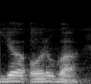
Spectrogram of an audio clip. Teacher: आप य और व का जब उच्चारण करते हैं तो इसमें किसी प्रकार का संघर्ष नहीं होता है। यह अर्ध स्वर भी कहा जाता है। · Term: संघर्षी हीन व्यंजन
